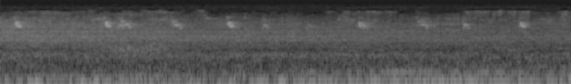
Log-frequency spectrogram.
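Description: Small birds chirping now and then, short high chirps at irregular intervals, over a steady low rumble.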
